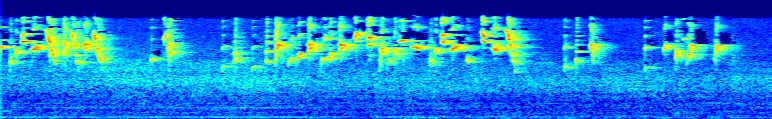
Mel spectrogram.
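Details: European goldfinch from Akhisar, Turkey, singing a rapid, lively twitter of bright chirps, buzzy notes and short trills, delivered in dense bursts with brief pauses near the second and sixth seconds; no other sounds stand out.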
